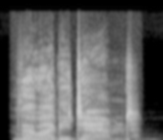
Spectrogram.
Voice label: Hero female demon hunter yes

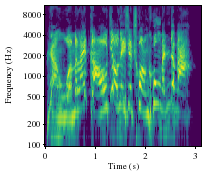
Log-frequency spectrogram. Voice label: attack, zh

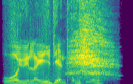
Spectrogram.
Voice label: yes attack, zh

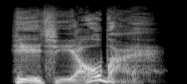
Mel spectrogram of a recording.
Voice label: Witch doctor pissed

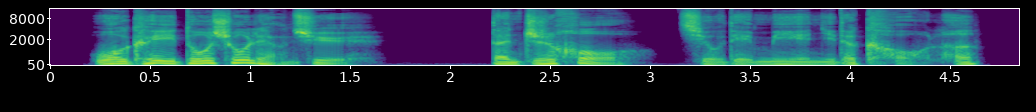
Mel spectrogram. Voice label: pissed, zh

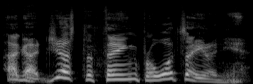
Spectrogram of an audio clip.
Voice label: trader male like greeting

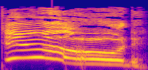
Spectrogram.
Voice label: hurt vo; doug

